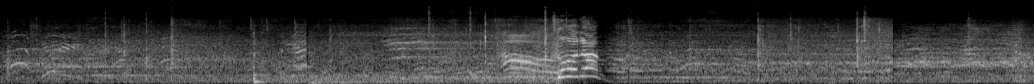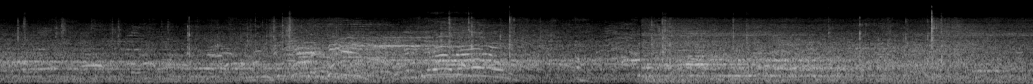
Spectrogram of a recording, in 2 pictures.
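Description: A crowd of spectators shouts and cheers in an echoing arena.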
